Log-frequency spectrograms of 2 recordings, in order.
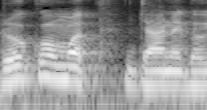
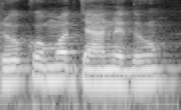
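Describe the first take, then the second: First: There is a pause right after 'mat'. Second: There is a pause right after 'roko'. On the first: Do not stop him; let him go. "रोको मत इसको जाने दो, बिल्कुल इसको रोकना नहीं है" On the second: Stop him and do not let him go. "रोको मत जाने दो यानी कि इसको रोक दो और जाने मत दो इसको।"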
